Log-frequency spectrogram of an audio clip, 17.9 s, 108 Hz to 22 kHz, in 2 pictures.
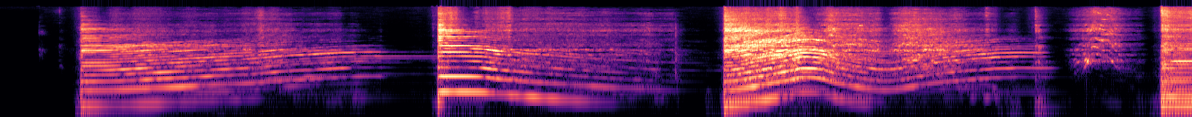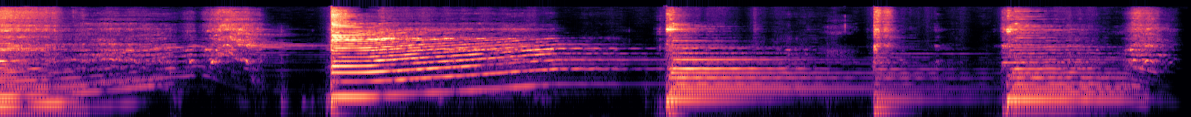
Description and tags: A guitar.
Recorded with an Alctron T 51 ST.
{"fr":"Guitare 1","desc":"Une guitare.","tags":"guitare acoustique musique instrument"}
